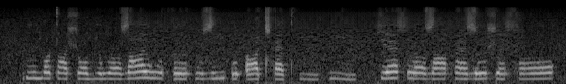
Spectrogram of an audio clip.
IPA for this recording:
ɾʲujɔʈɑ ʃɔʎəwɵː zˤɛːwʊ həːfu ziʔʊ ʔɑcʰæt̪ʰi | i | kʲæxɵːzˤæfæ zɵʃɛ xɔ

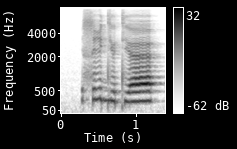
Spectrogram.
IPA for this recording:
sidʲɨ tʲɛ

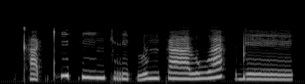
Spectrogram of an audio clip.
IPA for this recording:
kʰa˨˩k̚ pʰi˥˩t̚ʔiː˧ŋkri˨˩t̚ lɯ˧ŋkaː˧lu˦˥a̯ | deː˧

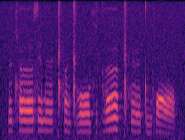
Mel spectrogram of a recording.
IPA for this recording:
øcʰœːse wøːǁʰœ̃ɡ͡ǁoːçə ɡʱœː ǁʰøːtifɔː

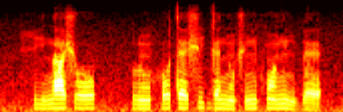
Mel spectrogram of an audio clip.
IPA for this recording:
hi˨na˧ʃo˧ | lũ˨ho˨˦ tɛ˧ʃi˦ɡɛ˧nũ˨ ʃĩ˨˦fɔ̃˦nĩ˦˨ɡ͡bɛ˨

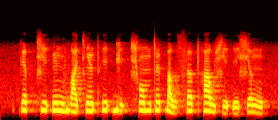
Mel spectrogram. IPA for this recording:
ke˦p̚t͡ɕi˦ʔĩ˦n ɡwa˧t͡ɕẽ˦t̪ʰi˦ʔɡi˨ʔ t͡ɕʰɔ̃˦mt̪ẽ˦p̚ a˨˩wsə˥˧ t̪ʰa˥˧wɕi˨ʔi˨˩ɕə˥˧ŋ

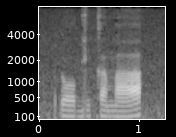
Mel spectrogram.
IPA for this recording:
ɗoɡikɐ ma

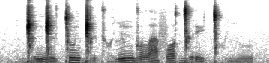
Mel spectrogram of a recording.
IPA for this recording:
ɡ͡ǁɯ˧ŋ͡ǁɯ˩ǀũ˥ ɡ͡ǁɯ˩tʰɔ̤˧ʎũ˥ŋɡu˧ lˠa˩fɔ˥ɡ͡ǀɯ˧ ɾy˩ɡ͡ǀɔ̤˩ ʎu˩

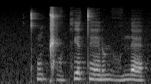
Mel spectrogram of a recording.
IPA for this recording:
t̪ʰũǁɔ̤kʲa t̪ẽɾu ɳɔ̤nɛ

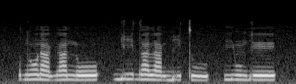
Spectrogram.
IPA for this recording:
dɔ̃˧ɾa˨ɡa˧ no˧ | ɡi˧ da˦la˧ɡ͡bi˨tu˨ | jũ˧ɡe˧

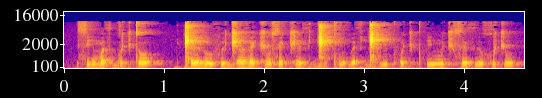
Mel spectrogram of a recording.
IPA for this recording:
si mɐθɡot͡ʃto | ǁɘ ðufɨd͡ʒɐðɛt͡ʃ usɘ t͡ʃɨθ ɡ͡ǁɨkʷʼɘbɛθ ɡ͡ǁi pʰot͡ʃpʰiŋot͡ʃ sɨθ ðixʷɨt͡ʃu

